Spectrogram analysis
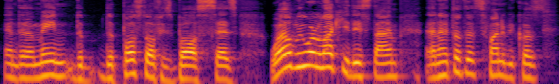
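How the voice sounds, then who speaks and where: A man co-hosting a podcast, casually retelling things in a halting, deliberate way. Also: on the high side, darkish tone. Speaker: podcast co-host. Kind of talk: casual chat.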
